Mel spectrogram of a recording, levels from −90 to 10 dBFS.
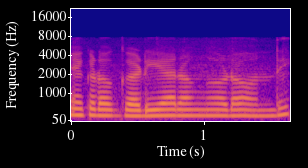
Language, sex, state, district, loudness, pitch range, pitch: Telugu, female, Andhra Pradesh, Srikakulam, -20 LUFS, 205-215 Hz, 210 Hz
